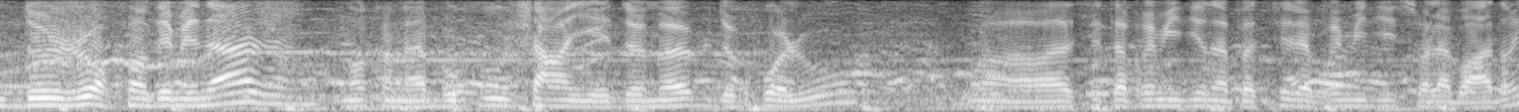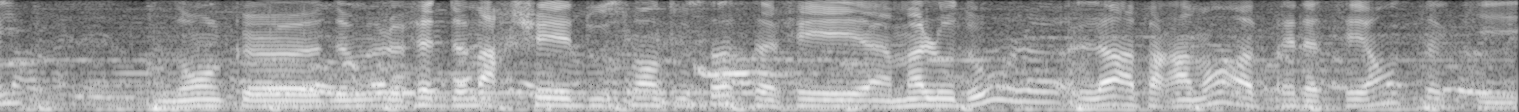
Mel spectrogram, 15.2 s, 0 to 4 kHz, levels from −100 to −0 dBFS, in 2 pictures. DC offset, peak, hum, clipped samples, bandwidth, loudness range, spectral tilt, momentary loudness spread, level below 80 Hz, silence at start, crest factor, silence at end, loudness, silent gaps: under 0.1%; 0 dBFS; none; 0.4%; 4 kHz; 4 LU; -10.5 dB/octave; 10 LU; -26 dBFS; 0 s; 10 dB; 0 s; -11 LUFS; none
